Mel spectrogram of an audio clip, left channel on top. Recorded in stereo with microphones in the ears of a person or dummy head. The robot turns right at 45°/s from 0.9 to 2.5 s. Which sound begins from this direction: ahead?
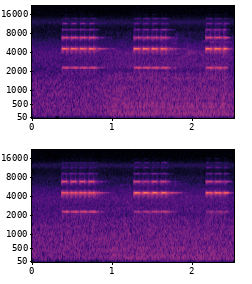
An alarm clock, at 0.4 s.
